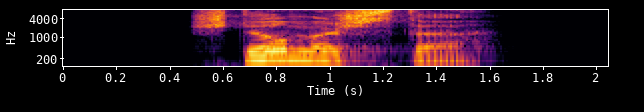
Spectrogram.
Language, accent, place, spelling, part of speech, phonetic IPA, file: German, Germany, Berlin, stürmischste, adjective, [ˈʃtʏʁmɪʃstə], De-stürmischste.ogg
- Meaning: inflection of stürmisch: 1. strong/mixed nominative/accusative feminine singular superlative degree 2. strong nominative/accusative plural superlative degree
